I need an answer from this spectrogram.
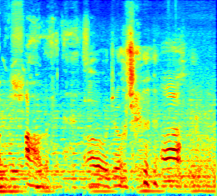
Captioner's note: laughs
